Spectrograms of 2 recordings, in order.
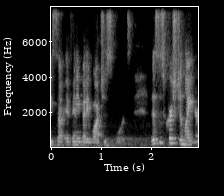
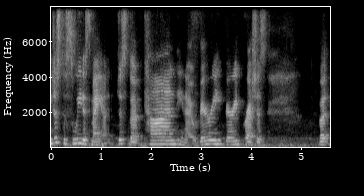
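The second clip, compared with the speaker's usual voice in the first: ordinary talk, nothing marked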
